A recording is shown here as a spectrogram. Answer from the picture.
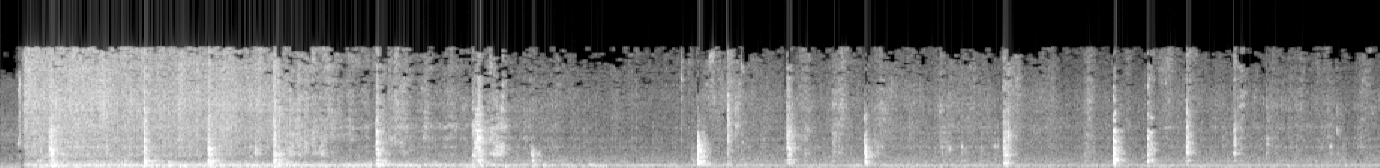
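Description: Food frying in pans on a stovetop: a steady sizzle that gradually eases, with sharp pops and clicks scattered throughout.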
